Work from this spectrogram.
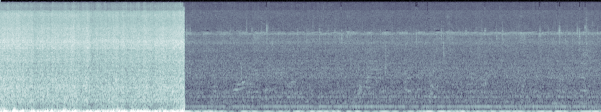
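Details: Nissan Armada, first start after replacing the starter and knock sensor subharness, with a newer battery fitted: a loud crank catches quickly, then a low, steady, even idle with no misses or knocks; normal start and idle.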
